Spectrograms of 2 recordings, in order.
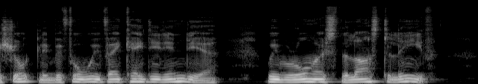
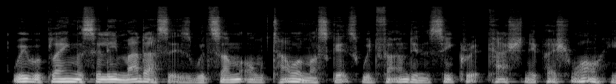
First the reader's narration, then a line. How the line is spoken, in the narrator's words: he said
